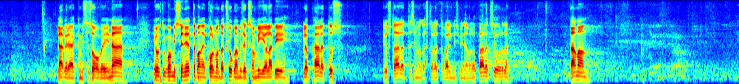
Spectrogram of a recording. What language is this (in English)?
Estonian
